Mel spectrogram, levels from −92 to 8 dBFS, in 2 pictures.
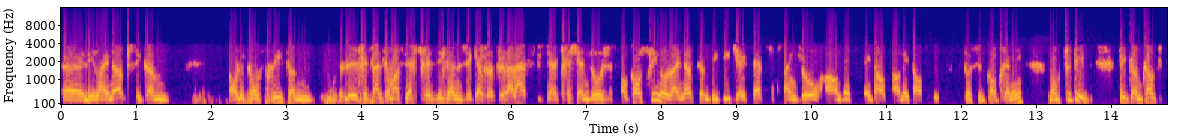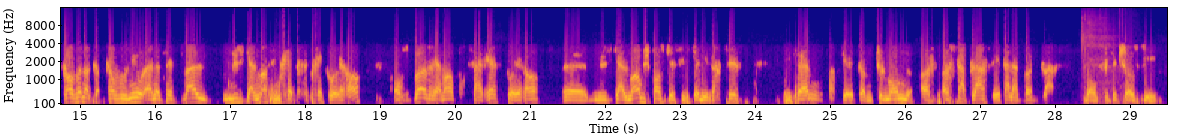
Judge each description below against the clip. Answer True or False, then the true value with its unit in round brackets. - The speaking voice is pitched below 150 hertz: True (135 Hz)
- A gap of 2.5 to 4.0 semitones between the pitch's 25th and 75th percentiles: True (3.2 semitones)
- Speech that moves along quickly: True (225 wpm)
